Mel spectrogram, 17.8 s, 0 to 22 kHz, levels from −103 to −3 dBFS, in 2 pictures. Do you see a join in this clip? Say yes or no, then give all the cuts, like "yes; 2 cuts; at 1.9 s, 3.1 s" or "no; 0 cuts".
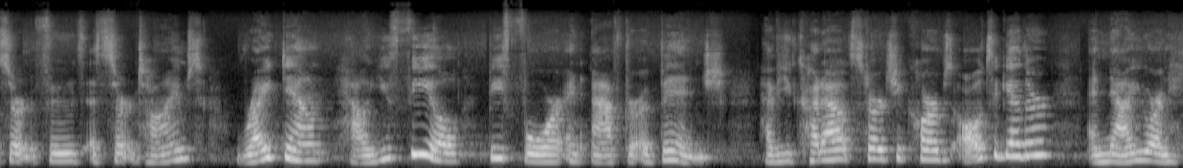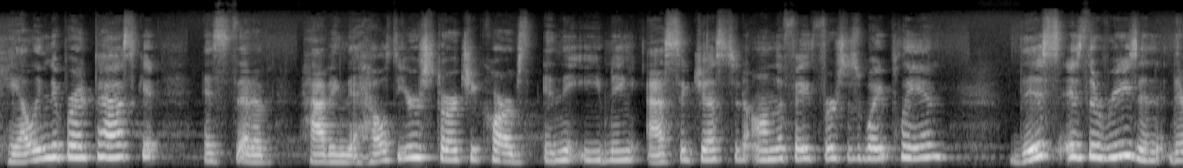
no; 0 cuts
